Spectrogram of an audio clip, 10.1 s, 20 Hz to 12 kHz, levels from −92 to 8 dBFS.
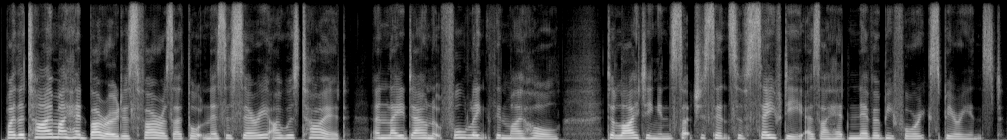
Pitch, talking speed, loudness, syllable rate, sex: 215 Hz, 220 wpm, -18 LUFS, 5.8 syllables/s, female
